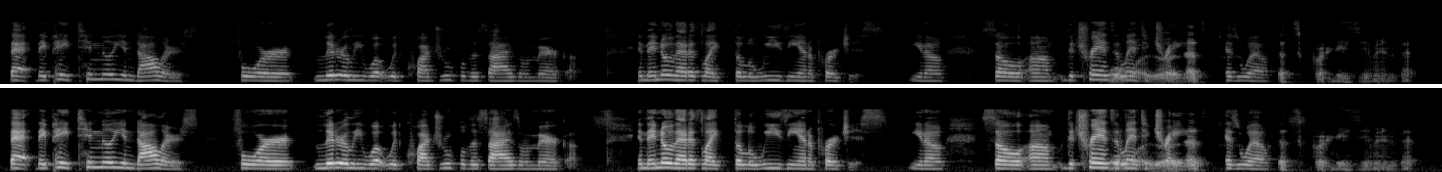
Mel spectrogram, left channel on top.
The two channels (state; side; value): quieter; left; 10.8 dB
